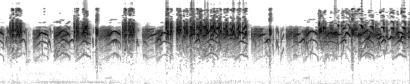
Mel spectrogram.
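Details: Sunbird calls played as a lure to draw birds and make them sing: rapid, high, scratchy arching chirps in busy overlapping bursts, growing nearly continuous in the second half.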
